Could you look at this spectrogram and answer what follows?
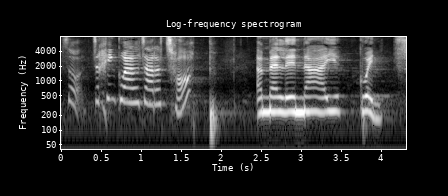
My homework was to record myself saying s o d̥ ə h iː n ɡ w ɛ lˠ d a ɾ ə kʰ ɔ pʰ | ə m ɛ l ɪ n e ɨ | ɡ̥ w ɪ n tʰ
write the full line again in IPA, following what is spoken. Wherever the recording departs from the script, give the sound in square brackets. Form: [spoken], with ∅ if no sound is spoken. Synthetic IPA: s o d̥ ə [χ] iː n ɡ w ɛ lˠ d a ɾ ə [tʰ] ɔ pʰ | ə m ɛ l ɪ n [a] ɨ | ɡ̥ w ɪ n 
